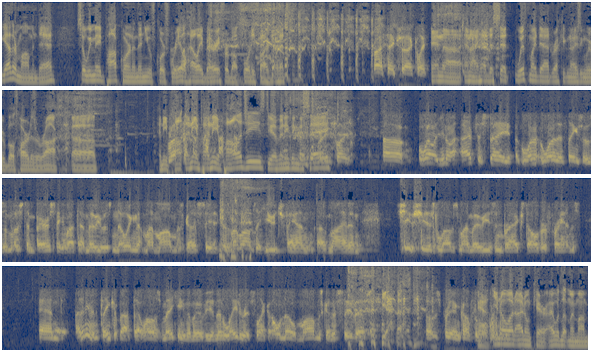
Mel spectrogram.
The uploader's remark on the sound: Calls.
